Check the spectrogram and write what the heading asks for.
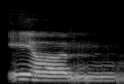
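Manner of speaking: usual speaking voice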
